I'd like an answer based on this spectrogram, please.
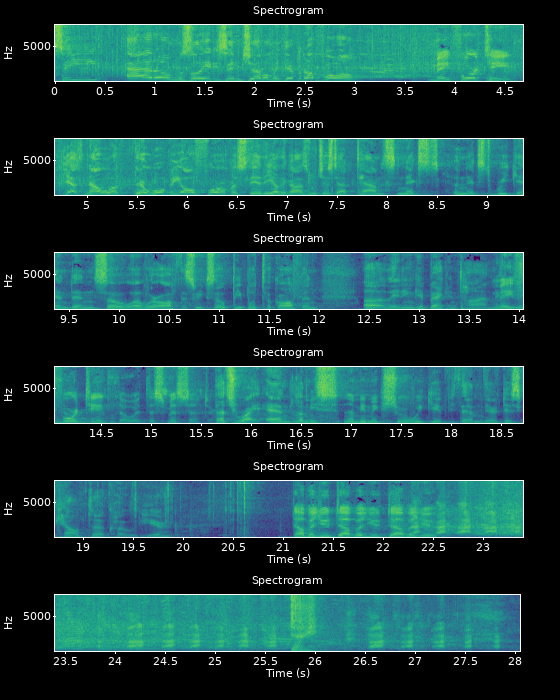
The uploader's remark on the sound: Live at the South Point Casino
